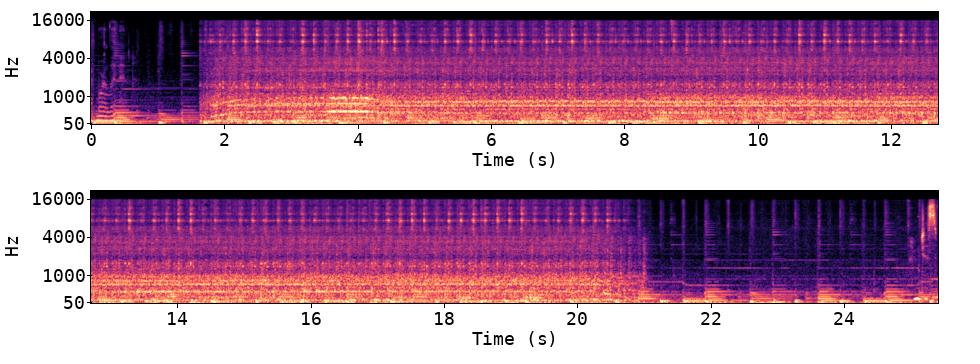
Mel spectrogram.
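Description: A sewing machine stitches a linen shift, running in one long steady whir for about twenty seconds, close and even, with brief quiet moments before it starts and after it stops.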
